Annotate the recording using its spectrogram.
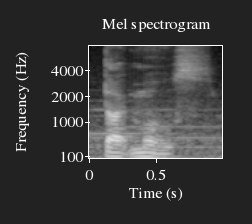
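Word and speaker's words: Thutmose: is convinced that's jamus and that's a closer pronunciation to thought most and that's him getting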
